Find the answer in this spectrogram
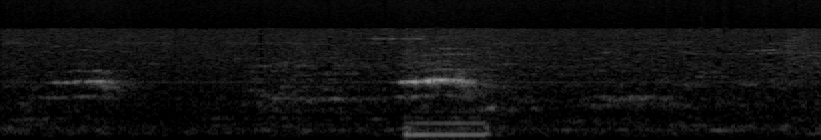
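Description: Near silence: room tone, broken by two faint, brief sounds, one about a third of a second in and a slightly stronger one about two seconds in.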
